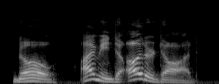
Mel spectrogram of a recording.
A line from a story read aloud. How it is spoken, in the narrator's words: roared the creature, agitated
